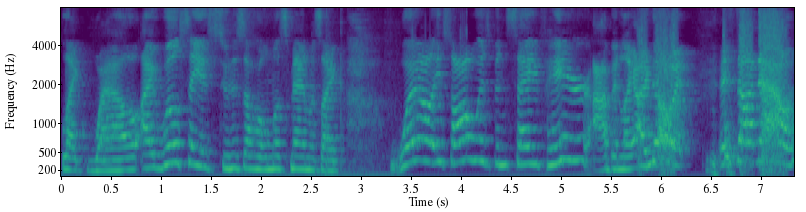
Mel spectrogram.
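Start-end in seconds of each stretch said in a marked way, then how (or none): 3.3-5.3 high, put-on American southern accent. Quoting the homeless man's line, southern accent. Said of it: "I don't know why I've been doing a southern accent".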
